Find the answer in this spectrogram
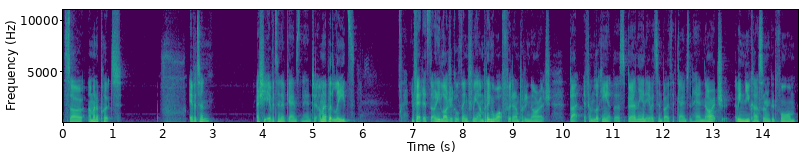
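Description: A man's voice: fairly low pitch, expressive, fast talker, darkish tone. A young man co-hosting a casual sports podcast, joking and laughing often as he chats. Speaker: podcast co-host.

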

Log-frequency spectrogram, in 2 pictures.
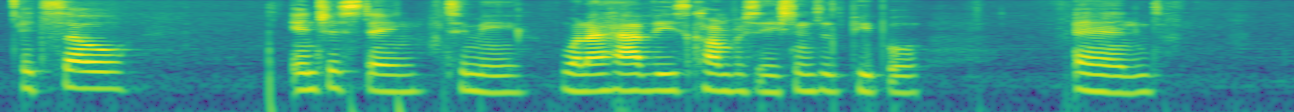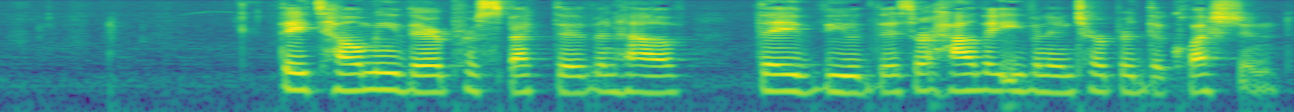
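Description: A young woman hosting a casual solo podcast, chatty and rambling, laughing at herself and swinging into higher playful voices. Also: little pitch movement, a little slow, long pauses. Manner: swings into high put-on voices. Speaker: podcast host.

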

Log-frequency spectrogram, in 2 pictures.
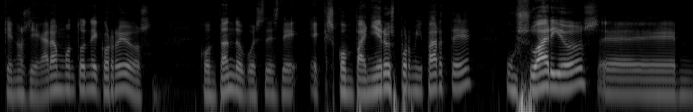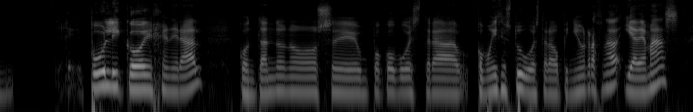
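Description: A man hosting a podcast, talking in a loose, halting way with plenty of fillers. His voice sits a little high and sounds bright and crisp. The recording is close and dry. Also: no echo. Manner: hesitant, many fillers and restarts. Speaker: podcast host. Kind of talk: casual chat.

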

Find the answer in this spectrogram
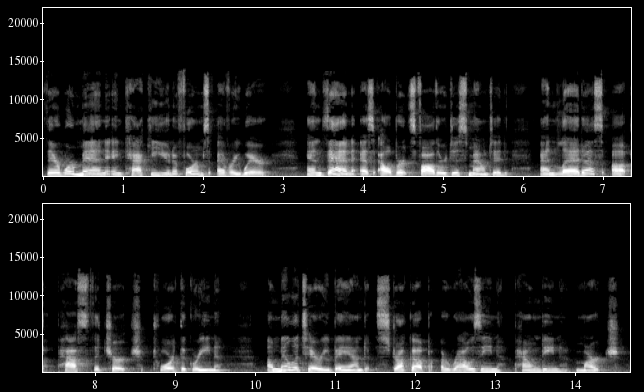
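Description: A woman reading a children's novel aloud as scripted narration, in a measured storytelling manner. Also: medium pitch, lively intonation, gravelly, a little mellow. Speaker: audiobook reader.

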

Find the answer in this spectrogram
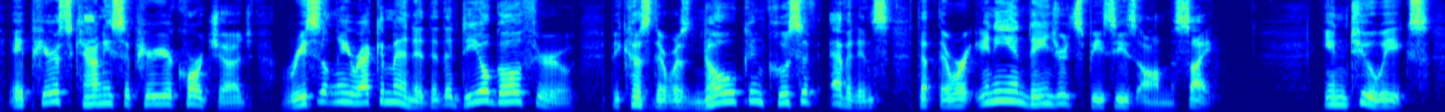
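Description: A man's voice: a little high, pitched above the performer's own voice. A man voicing a female TV field reporter who reports in a serious, concerned and emphatic way. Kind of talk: TV news report.

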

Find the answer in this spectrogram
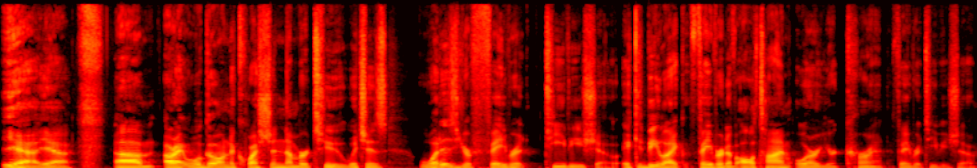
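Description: A man hosting an interview, asking quick icebreaker questions in a chatty, upbeat way. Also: medium pitch, fairly bright tone. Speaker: podcast host. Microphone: video call.

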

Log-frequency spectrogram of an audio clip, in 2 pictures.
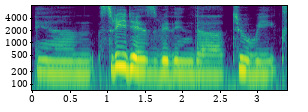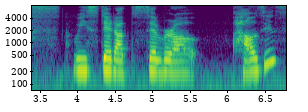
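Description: Soft-spoken woman with a Japanese accent. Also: lowish voice, steady tone, extremely slow. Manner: hesitant, self-correcting, soft asides. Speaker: podcast guest. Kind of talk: casual conversational storytelling.

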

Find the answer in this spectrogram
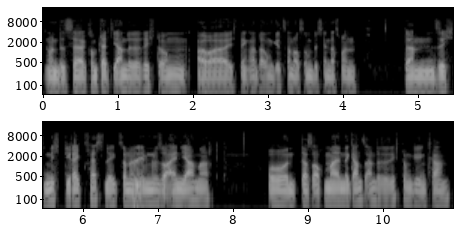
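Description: A man of twenty hosting a casual chat, relaxed and thoughtful with plenty of fillers. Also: low voice, brisk, smooth, dry recording. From Germany. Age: 20s. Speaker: podcast host.

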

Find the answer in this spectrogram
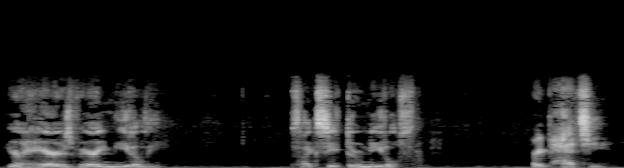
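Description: A man co-hosting a casual podcast, joking, laughing and swearing a lot while high. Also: measured pace, warm tone, slight background noise. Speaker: podcast co-host. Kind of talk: casual crude chat.

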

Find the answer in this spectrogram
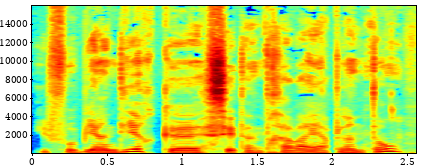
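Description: A woman's voice: medium pitch, moderate pace, mellow, no echo, clean studio sound, close to an everyday voice. A woman playing a friendly working mother chatting over dinner in a scripted language-course radio play. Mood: conversational.

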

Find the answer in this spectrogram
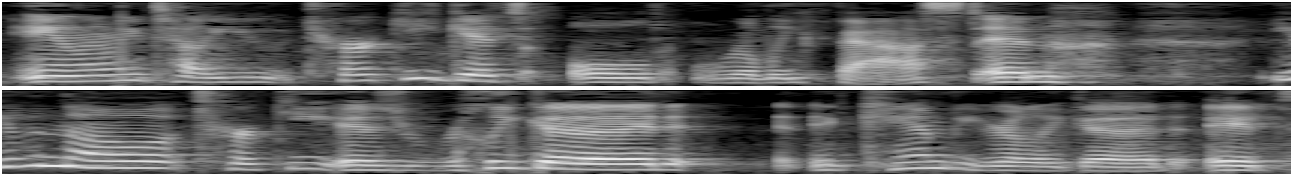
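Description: Hoarse, congested woman rambling casually. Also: low-pitched. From Nebraska, US Midwest. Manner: rambling with many ums. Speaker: podcast host. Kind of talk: casual update monologue.

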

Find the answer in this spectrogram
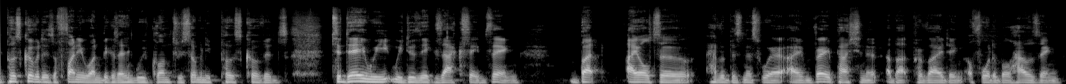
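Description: A man's voice: deep voice, darkish tone, husky, no room sound, studio quality. A middle-aged man from Kenya, a podcast guest telling his story in a rambling, casual way with many restarts. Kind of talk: casual interview talk.

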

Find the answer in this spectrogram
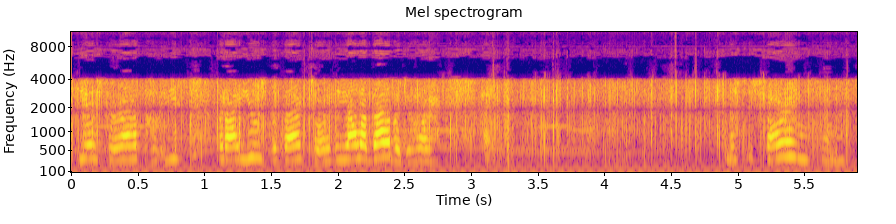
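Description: A woman's voice: sits high, fairly even intonation, moderate pace, natural voice. An actress playing a frantic, frightened woman in an old radio drama, breathless and overwrought, repeating short phrases. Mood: frightened pleading. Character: terrified, frantic woman on the run from police. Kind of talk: 1940s radio drama acting. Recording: scratchy, crackling, tinny old radio recording.

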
